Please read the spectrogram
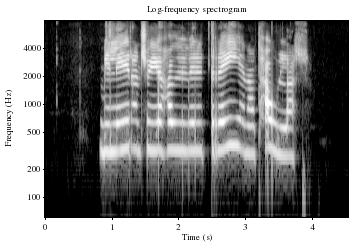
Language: Icelandic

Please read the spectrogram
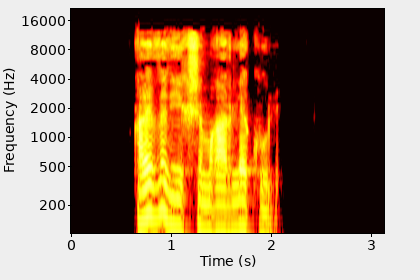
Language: Kabyle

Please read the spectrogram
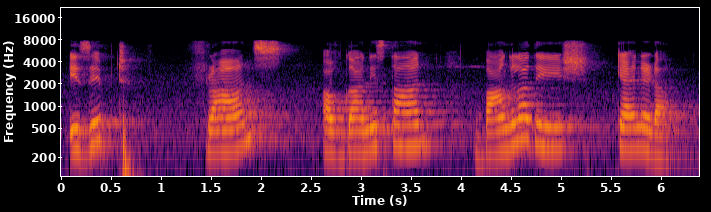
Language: Hindi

